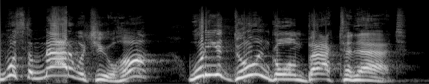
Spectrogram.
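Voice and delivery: put-on speaking with New Jersey accent. Retelling Paul's words to the Galatians, as Paul with a Jersey accent. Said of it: "If he was from Jersey".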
